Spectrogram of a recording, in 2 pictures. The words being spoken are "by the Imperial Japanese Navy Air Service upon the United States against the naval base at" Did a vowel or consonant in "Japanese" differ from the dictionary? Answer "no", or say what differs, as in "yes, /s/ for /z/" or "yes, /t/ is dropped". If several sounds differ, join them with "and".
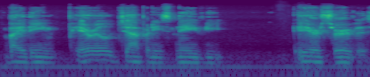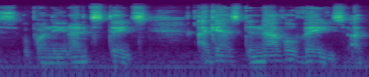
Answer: no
